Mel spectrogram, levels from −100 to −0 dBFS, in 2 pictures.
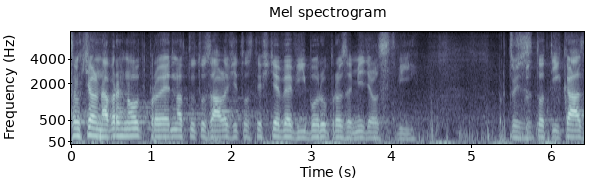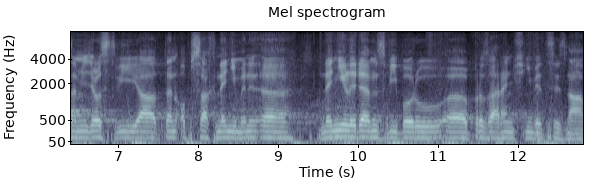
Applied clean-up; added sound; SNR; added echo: none; Walk, footsteps; 13 dB; none.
